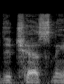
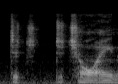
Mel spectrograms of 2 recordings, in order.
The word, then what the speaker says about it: Duchesne: We went to one campground, which we keep on pronouncing it wrong. We pronounce it Duchesne. I think it's something else. It's like Dechoin or something like that.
